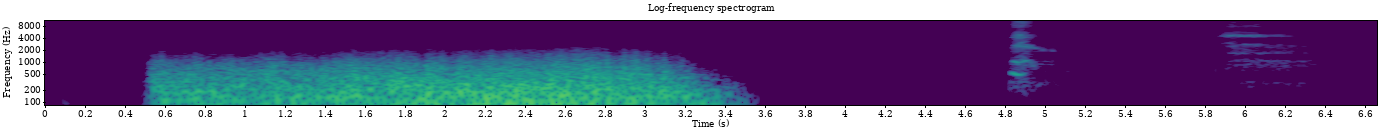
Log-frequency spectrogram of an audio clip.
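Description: A long, soft breath blown into the listener's ear, a breathy rush lasting about three seconds, followed by two short, quieter exhales. No talking.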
